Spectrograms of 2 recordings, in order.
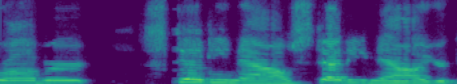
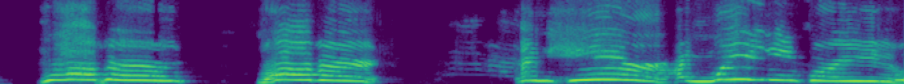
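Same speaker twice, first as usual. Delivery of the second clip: very loud, very high, desperate shrieking; 12 semitones higher, 8 dB louder than usual. Retelling a story, the speaker acts out the mother Liz screaming desperately into the computer. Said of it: "desperately screaming into the t- like like into the computer".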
